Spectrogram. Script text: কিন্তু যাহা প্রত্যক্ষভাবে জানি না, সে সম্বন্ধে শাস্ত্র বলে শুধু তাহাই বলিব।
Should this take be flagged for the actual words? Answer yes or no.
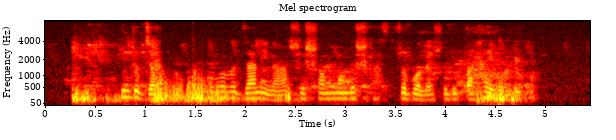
no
